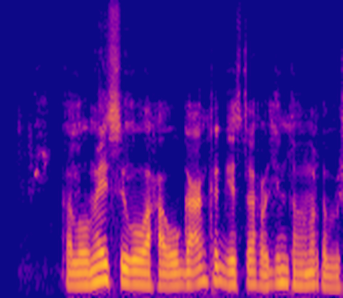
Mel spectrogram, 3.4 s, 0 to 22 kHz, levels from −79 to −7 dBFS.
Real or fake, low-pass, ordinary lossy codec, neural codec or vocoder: fake; none; none; codec, 44.1 kHz, 7.8 kbps, Pupu-Codec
